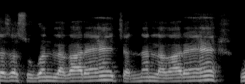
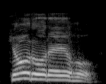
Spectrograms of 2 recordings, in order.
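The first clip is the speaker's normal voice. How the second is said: calling out; 6 semitones higher, 8 dB louder than usual. Acted. Man asks the stones loudly.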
